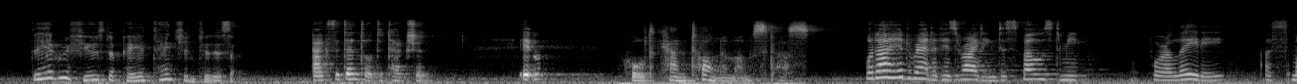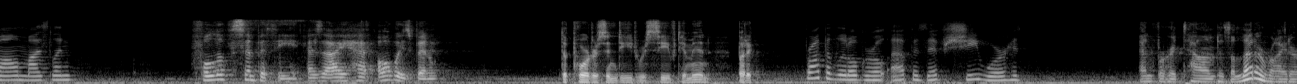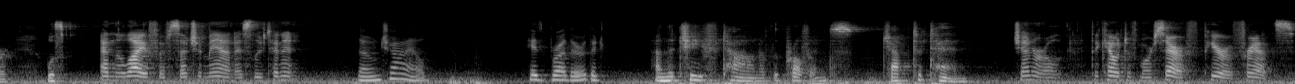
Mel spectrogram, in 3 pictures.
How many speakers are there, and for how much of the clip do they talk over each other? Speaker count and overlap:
ten, no overlap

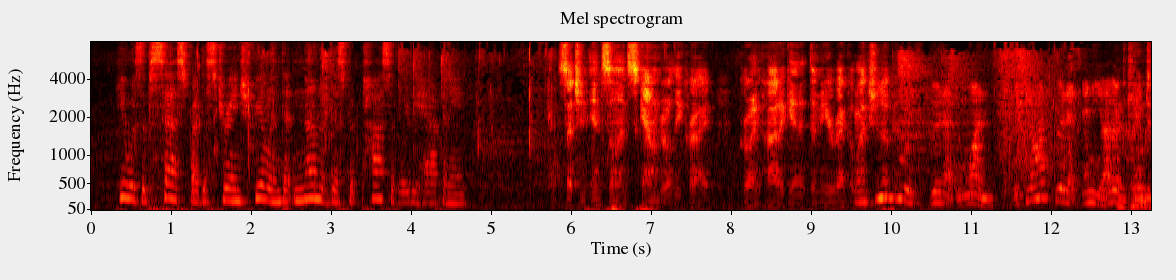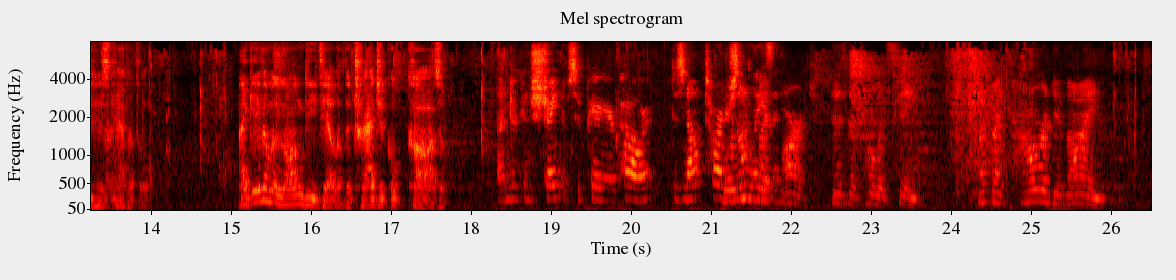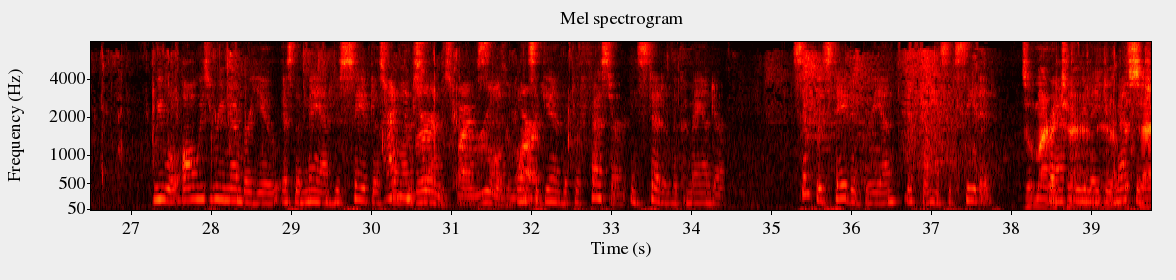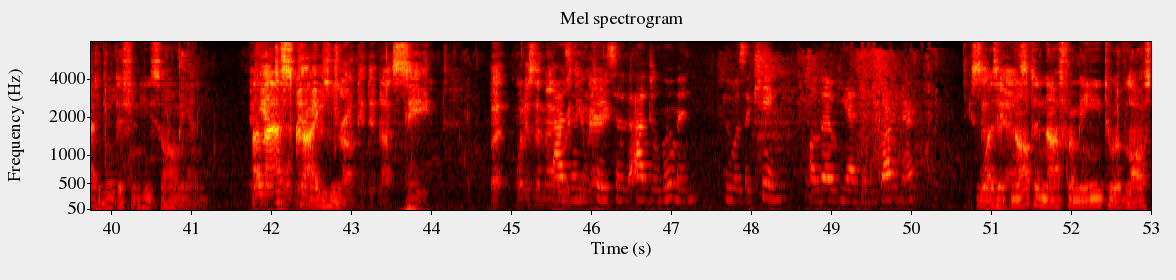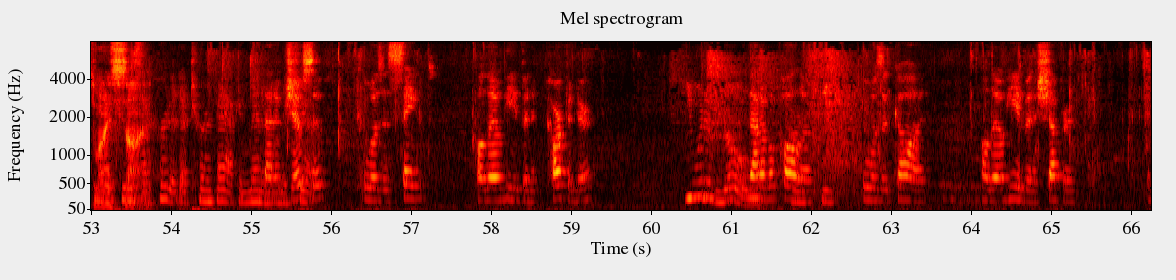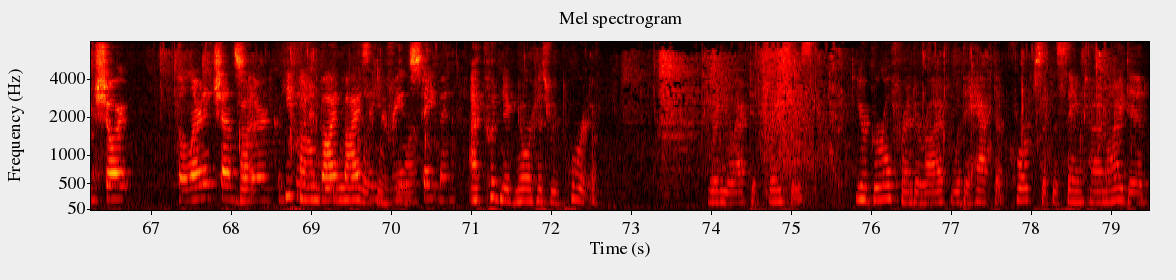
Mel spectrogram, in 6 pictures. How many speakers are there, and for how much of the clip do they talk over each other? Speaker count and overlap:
five, about 19%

